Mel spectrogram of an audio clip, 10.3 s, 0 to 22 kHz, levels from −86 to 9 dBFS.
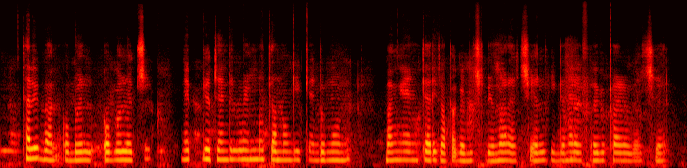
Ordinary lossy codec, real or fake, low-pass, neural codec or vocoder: none; fake; none; codec, 44.1 kHz, 2.6 kbps, DAC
